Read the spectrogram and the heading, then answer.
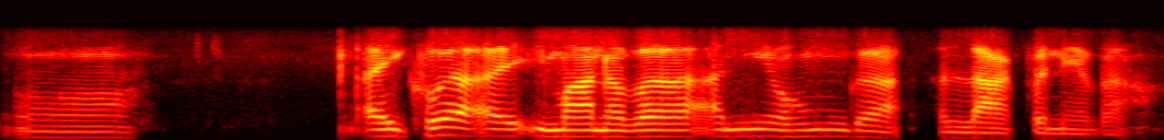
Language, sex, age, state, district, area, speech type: Manipuri, male, 30-45, Manipur, Churachandpur, rural, conversation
